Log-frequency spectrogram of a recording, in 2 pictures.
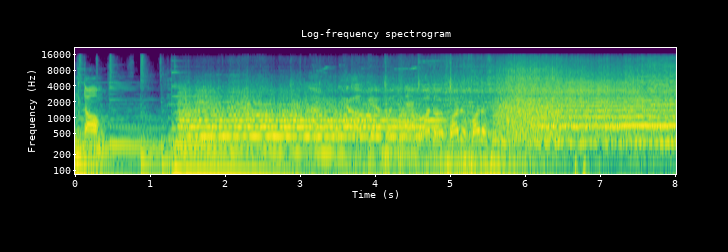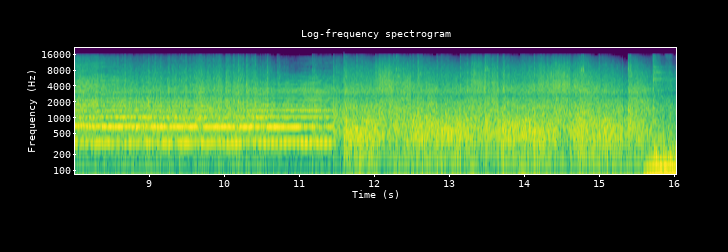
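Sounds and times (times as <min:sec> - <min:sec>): steady horn-like tone: 0:01.3 - 0:11.6
firecrackers crackling: 0:04.6 - 0:15.9.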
